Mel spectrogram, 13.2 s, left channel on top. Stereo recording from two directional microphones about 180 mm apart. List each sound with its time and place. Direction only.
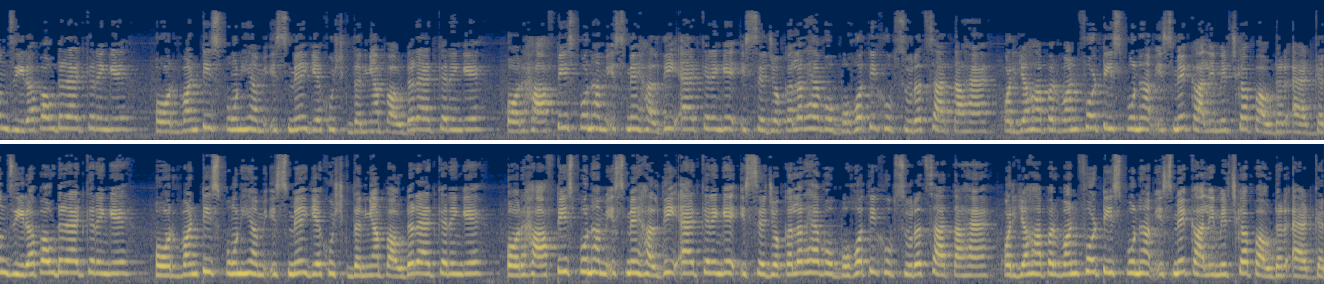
0.0 s a woman's voice: 40° right (ahead or behind)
